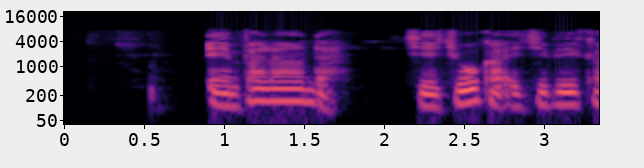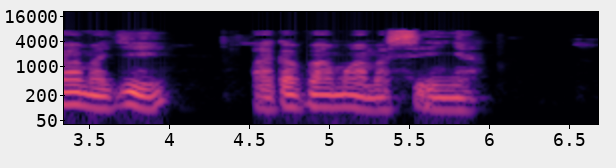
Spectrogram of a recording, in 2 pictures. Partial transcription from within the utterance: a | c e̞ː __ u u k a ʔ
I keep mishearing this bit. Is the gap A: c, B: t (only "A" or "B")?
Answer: A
